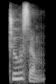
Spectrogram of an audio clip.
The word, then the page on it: twosome: Indian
